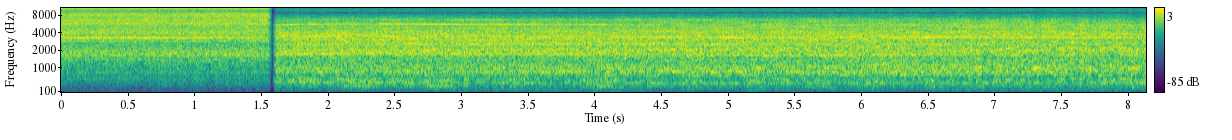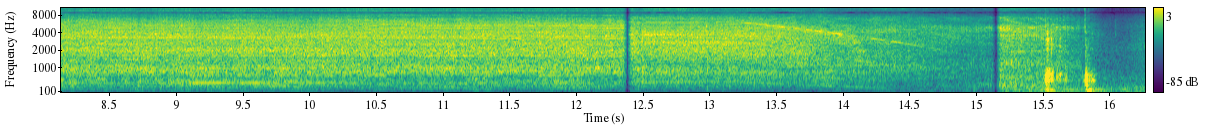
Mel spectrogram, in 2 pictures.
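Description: An air-powered grinder whines steadily against metal, then winds down.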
